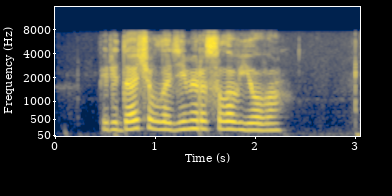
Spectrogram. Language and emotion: Russian, neutral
